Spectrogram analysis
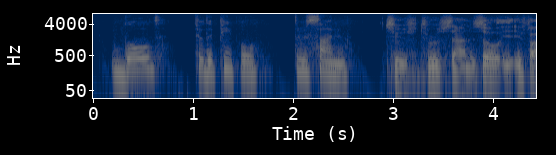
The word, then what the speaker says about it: Sanu: Almost like Sanu in Hausa, but Sanu means gold in Bambara, so in Mali. That's like an S-A-N-U, Sanu.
